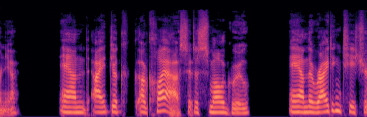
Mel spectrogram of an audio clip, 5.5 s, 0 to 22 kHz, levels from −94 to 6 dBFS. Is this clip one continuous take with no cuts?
no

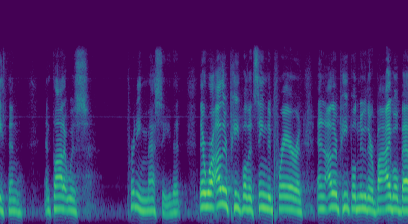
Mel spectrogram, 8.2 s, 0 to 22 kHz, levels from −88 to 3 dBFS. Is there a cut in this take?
yes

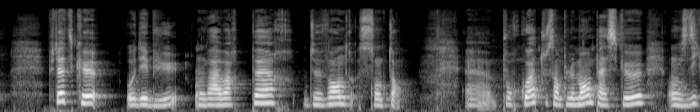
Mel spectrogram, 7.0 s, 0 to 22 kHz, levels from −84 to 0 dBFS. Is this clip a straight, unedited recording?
yes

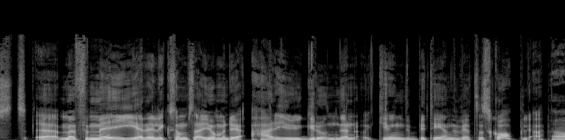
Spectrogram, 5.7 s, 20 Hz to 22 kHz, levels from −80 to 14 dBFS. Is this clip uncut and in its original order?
yes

